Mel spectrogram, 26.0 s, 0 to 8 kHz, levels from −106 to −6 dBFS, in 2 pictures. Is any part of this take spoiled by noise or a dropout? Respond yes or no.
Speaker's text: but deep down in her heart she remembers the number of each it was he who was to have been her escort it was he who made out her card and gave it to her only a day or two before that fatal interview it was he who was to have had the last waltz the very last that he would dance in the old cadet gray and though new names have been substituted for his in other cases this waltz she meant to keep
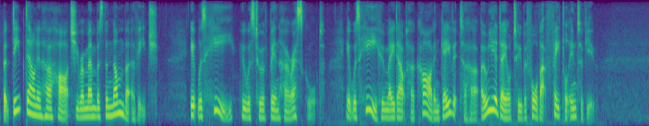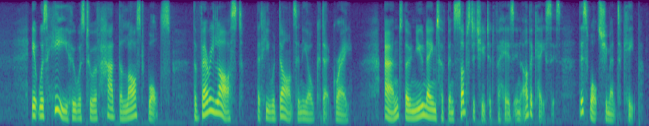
no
